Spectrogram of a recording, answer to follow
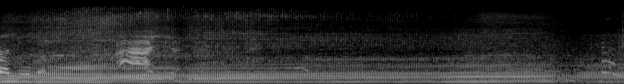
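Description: A motor vehicle's engine running at a steady idle, holding one even pitch, which cuts off just before the end.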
